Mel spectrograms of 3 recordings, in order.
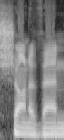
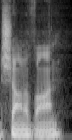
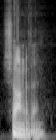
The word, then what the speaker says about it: Shaunavon: Oh, it's Shaunavan, not Shaunavon. My bad. Shaunovan. Yeah, V naturally seems like Vaughn to me, but Shaunavan makes sense. I'll go with Shaunovan.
